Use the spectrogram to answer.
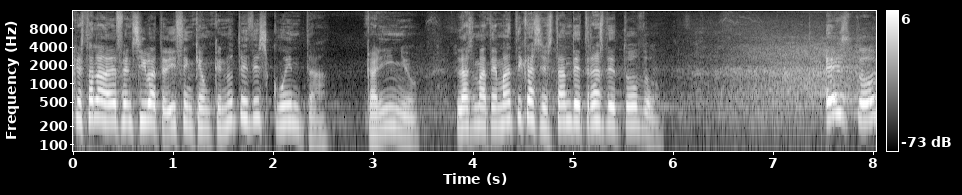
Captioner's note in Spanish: Risas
